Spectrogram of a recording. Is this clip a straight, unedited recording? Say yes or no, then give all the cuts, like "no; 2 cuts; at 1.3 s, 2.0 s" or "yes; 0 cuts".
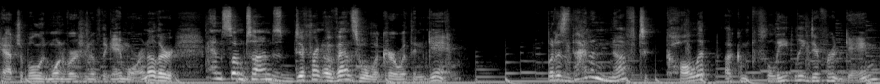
no; 1 cut; at 5.6 s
